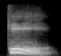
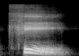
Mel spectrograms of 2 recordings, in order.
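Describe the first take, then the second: First: It starts with a blended g-k sound. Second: It starts with a plain k sound. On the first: The speaker calls it right. "That G K sound together" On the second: The speaker calls it wrong. "They say it like a K"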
